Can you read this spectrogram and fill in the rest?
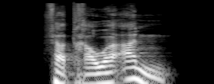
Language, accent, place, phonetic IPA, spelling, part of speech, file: German, Germany, Berlin, [fɛɐ̯ˌtʁaʊ̯ə ˈan], vertraue an, verb, De-vertraue an.ogg
- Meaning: inflection of anvertrauen: 1. first-person singular present 2. first/third-person singular subjunctive I 3. singular imperative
